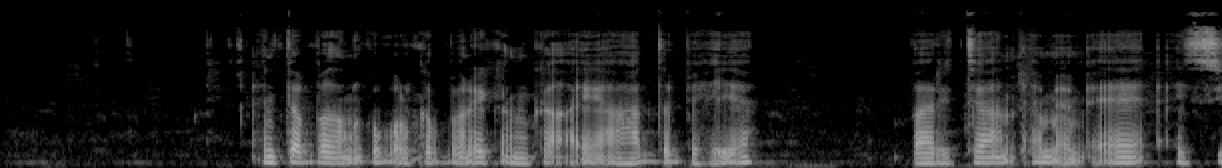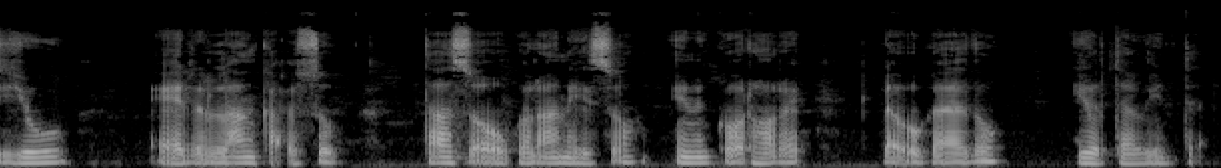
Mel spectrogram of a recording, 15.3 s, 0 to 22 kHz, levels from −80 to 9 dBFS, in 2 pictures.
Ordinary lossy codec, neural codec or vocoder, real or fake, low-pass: MP3, 64 kbps; none; real; 19.8 kHz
